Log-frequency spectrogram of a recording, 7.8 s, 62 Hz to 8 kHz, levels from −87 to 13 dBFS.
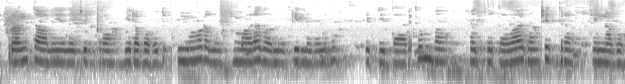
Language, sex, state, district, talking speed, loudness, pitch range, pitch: Kannada, female, Karnataka, Mysore, 85 wpm, -27 LUFS, 215-235 Hz, 225 Hz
